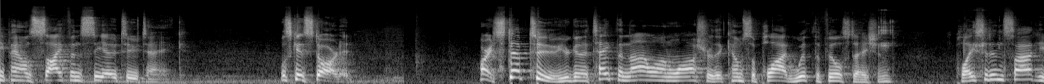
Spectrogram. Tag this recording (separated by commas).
Speech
